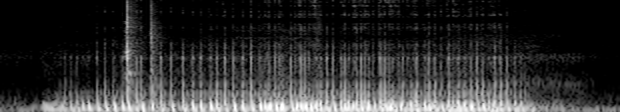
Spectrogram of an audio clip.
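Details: A loud, low, rattling breath lasting about three seconds with fast fluttering vibration from a dog said to snore like a hog; snoring.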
